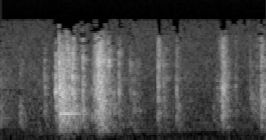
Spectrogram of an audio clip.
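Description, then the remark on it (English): A heavy cell door swings shut with a brief squeal and a loud clang, followed by a few sharper metallic clicks and clunks as it is locked. No voices are heard. “Now close and lock the door.”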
